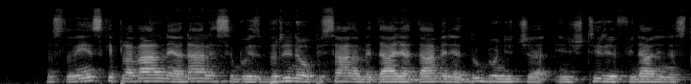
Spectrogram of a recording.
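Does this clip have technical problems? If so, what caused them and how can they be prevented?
No, nothing in this speech clip points to a technical fault, so there is no cause to trace and nothing to prevent.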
